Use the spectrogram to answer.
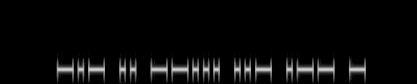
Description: Morse code, heard as a keyed tone, about 22 wpm, 700 Hz. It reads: KI7UWT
